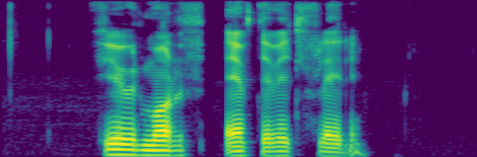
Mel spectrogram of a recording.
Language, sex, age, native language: Icelandic, male, 20-29, Icelandic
